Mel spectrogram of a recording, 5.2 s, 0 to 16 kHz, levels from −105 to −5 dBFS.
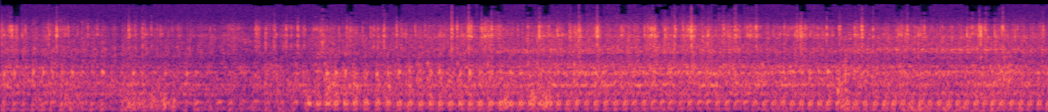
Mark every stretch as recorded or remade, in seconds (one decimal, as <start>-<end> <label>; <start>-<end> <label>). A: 0.0-5.2 remade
